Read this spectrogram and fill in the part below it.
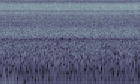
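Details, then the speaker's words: Brazing torch on copper refrigeration pipe with both valves opened wider: sharp, harsh steady hiss with a hard roaring edge, an oxidizing cutting-type flame; it heats the pipe fast but oxidizes the copper inside, so the mixture must be turned down. "sonido es para cortar metal pero también este es un sonido que nosotros le llamamos oxidado cuando yo quiere empezar a soldar aquí la pipa se va se va a calentar rápido si cierto pero por el lado de adentro yo estoy oxidando todo el cobre"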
